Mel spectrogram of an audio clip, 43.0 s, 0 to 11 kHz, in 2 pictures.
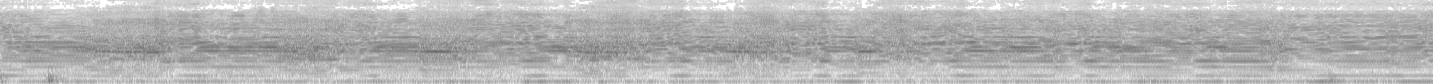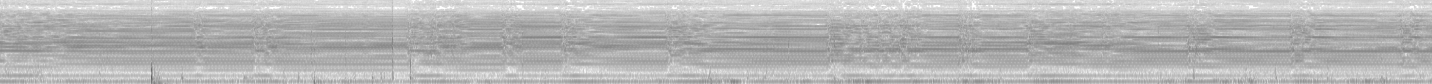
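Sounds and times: electric hair clipper buzzing: 0.0 - 42.9.

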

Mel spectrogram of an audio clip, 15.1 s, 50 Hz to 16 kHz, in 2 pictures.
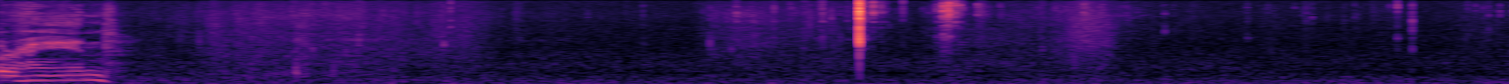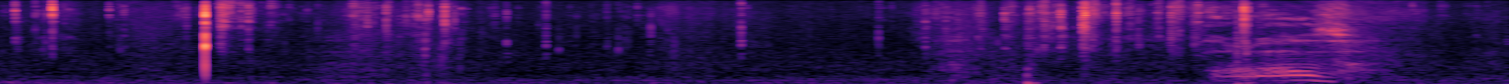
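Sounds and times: light rustling of handling: 0.9 - 2.6, 3.5 - 14.9
pliers clicking against hook: 11.9 - 13.9.

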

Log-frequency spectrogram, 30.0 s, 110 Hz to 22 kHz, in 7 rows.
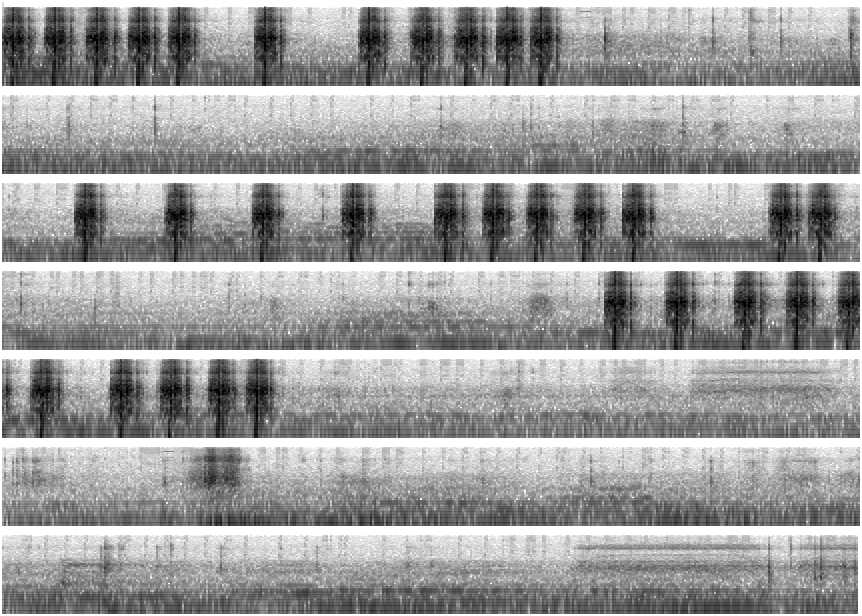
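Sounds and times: airsoft rifle rapid shots: 0.0 - 3.1, 8.9 - 12.9, 15.8 - 18.7.

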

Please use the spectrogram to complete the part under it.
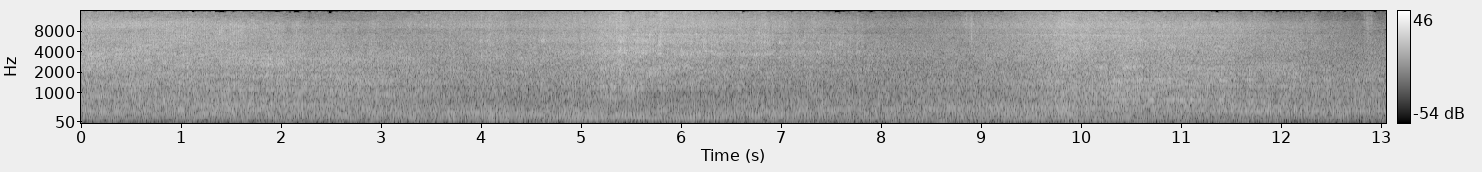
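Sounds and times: traffic noise: 0.0 - 13.0.

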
